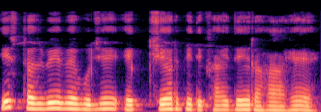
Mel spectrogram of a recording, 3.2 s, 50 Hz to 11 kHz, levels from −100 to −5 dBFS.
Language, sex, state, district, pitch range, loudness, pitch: Hindi, male, Arunachal Pradesh, Lower Dibang Valley, 130-155 Hz, -15 LUFS, 140 Hz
